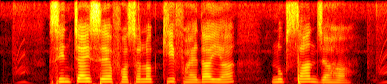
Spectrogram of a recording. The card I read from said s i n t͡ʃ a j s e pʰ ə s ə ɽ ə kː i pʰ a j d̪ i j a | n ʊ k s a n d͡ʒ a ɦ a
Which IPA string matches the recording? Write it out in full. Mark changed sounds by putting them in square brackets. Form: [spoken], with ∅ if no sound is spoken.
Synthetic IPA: s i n t͡ʃ a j s e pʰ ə s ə [l] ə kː i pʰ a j d̪ [a] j a | n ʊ k s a n d͡ʒ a ɦ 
